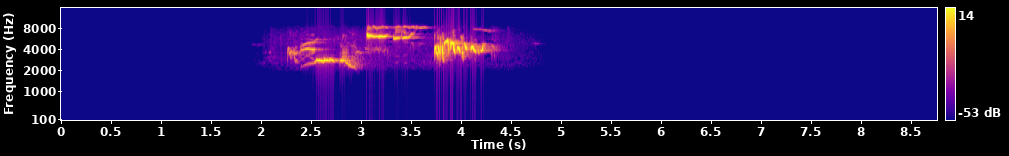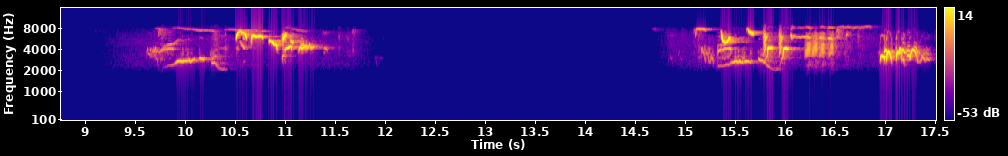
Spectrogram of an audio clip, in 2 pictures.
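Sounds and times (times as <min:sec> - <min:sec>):
European robin singing: 0:02.1 - 0:04.4, 0:09.6 - 0:11.7, 0:15.0 - 0:17.4.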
